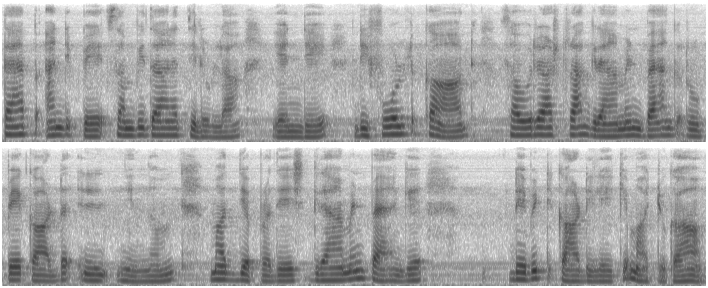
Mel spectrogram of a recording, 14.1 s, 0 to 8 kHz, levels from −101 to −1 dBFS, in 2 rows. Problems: constant background noise, low volume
